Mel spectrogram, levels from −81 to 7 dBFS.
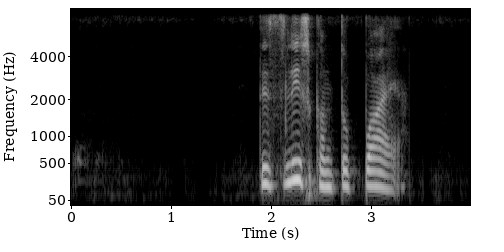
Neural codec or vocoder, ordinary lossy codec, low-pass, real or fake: codec, 16 kHz, 4.8 kbps, FACodec; none; 7.2 kHz; fake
